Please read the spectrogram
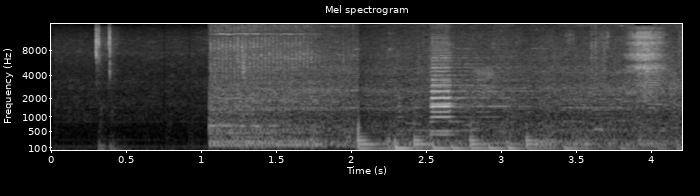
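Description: Street noise starts suddenly about a second in, then a car passes close with its engine running. A car horn gives a short toot about halfway through.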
